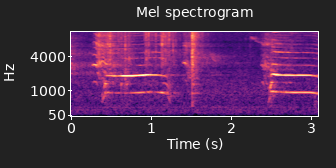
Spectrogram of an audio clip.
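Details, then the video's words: Common gull feeding on household garbage at dawn, with a magpie and crow nearby; two long, level, nasal calls with a sharp broadband click between them. "Common Gull Magpie and Crow making noise at early morning"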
